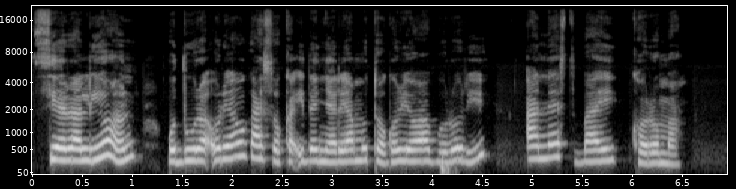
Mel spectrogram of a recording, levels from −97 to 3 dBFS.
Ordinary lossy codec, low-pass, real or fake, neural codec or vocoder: none; 19.8 kHz; fake; vocoder, 44.1 kHz, 128 mel bands every 512 samples, BigVGAN v2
